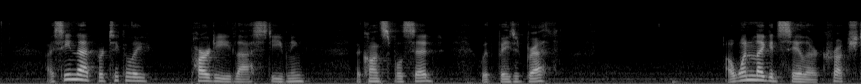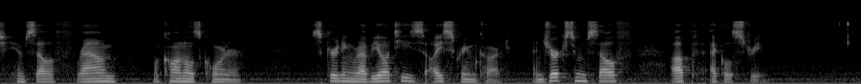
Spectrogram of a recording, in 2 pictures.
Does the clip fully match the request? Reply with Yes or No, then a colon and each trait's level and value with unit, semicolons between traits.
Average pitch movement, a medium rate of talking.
No: average, 3.3 semitones; slow, 110 wpm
